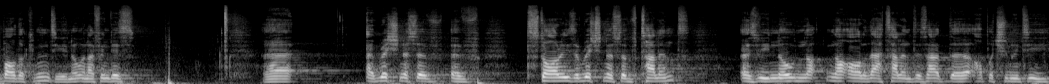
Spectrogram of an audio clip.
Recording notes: This is the second part of our conversation recorded live at St John's Church in Cardiff. In front of a live audience.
